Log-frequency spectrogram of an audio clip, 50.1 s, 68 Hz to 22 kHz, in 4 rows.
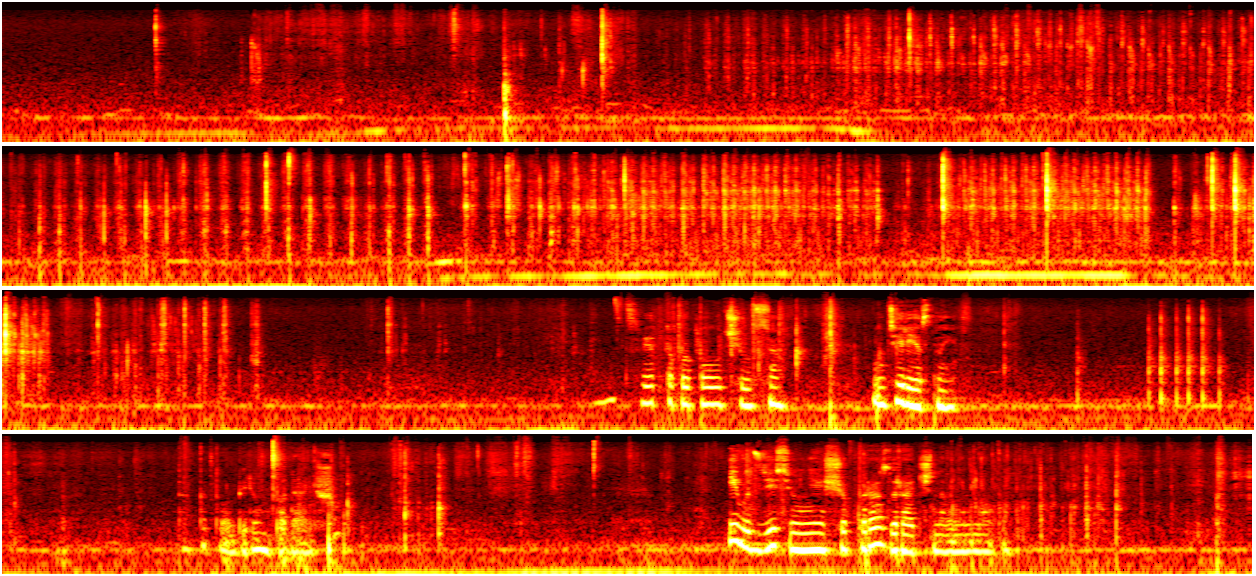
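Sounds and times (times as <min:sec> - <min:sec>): stick stirring resin in plastic cup: 0:40.2 - 0:50.0.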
